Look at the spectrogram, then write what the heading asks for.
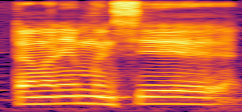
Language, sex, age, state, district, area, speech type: Bodo, male, 18-30, Assam, Baksa, rural, spontaneous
